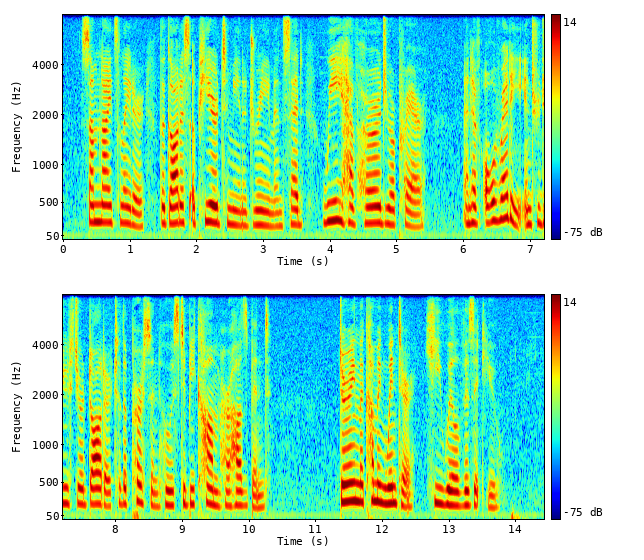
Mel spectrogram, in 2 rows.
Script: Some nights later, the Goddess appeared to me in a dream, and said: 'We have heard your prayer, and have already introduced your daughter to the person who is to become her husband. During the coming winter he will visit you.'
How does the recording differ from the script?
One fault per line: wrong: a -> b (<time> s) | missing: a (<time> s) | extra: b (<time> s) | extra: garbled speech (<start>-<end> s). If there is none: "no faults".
no faults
